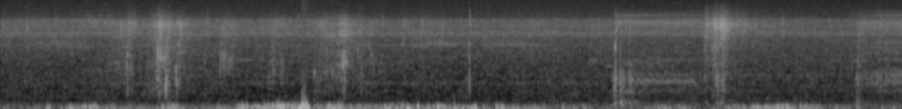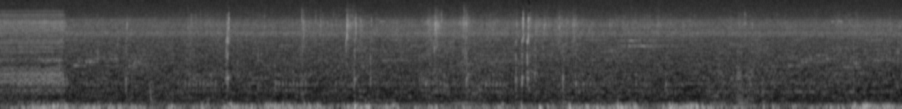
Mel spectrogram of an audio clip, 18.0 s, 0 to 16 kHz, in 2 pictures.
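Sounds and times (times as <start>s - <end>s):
steady low rumble: 0.0s - 18.0s.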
